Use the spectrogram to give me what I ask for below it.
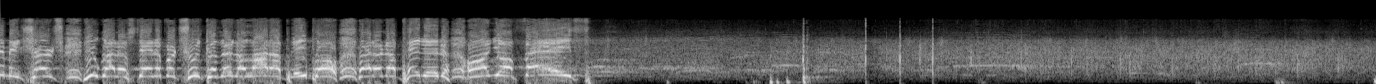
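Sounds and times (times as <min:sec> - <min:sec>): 
speech: 0:00.2 - 0:06.2
crowd applauding: 0:05.9 - 0:13.7.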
